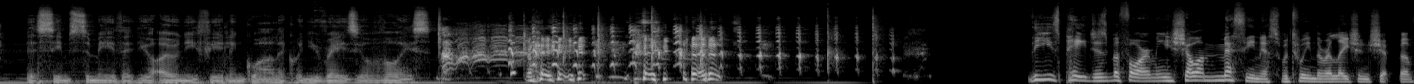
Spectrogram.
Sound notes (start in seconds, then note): 4.4 laughs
